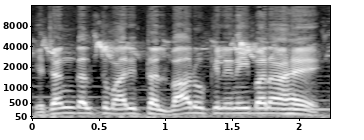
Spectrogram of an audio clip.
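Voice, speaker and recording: A man's voice: on the high side, fairly even intonation, quick pace, over music, natural voice. Man playing a noble, earnest young cartoon prince. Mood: resolute. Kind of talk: Hindi cartoon moral-story voice acting.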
